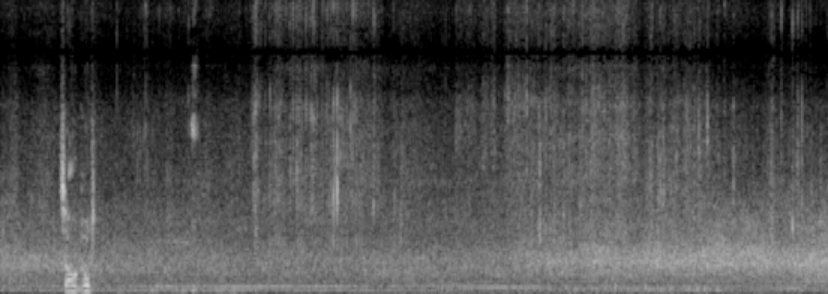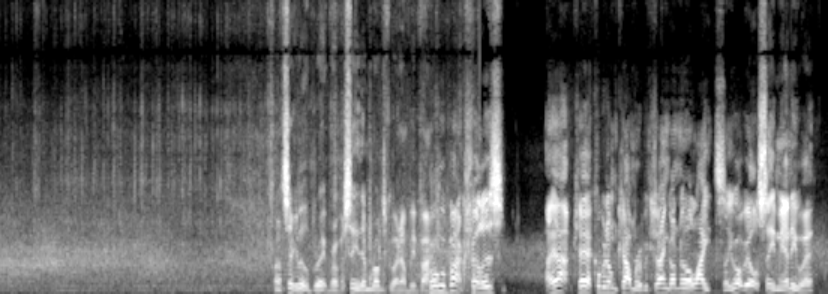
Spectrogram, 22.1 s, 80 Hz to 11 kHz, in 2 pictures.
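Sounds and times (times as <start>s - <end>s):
faint droning tones: 0.0s - 20.0s
distant engine rumble: 0.0s - 22.0s.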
